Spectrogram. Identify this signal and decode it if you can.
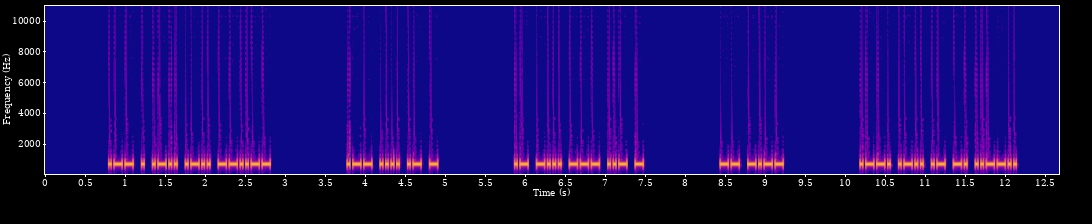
Morse code, heard as a keyed tone, about 34 wpm, 700 Hz. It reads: WELL, WHAT ABOUT MY PLAN?
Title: 4x Word-Spacing - Sentences from Top 500 Words - 35wpm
